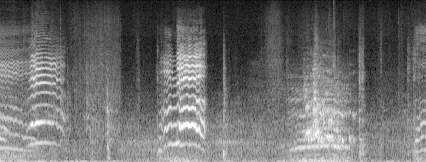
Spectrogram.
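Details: Several bleats from goat kids on a mountain farm, spaced every two to three seconds, each quavering and roughly a second long, the third loudest, with light rustling and knocks between calls.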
